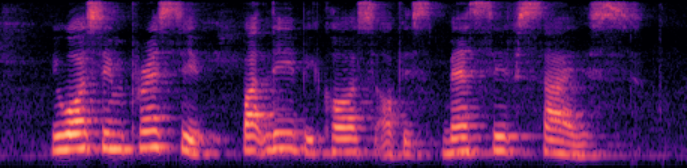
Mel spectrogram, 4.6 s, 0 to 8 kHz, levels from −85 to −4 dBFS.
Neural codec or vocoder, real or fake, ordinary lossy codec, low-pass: none; real; none; none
